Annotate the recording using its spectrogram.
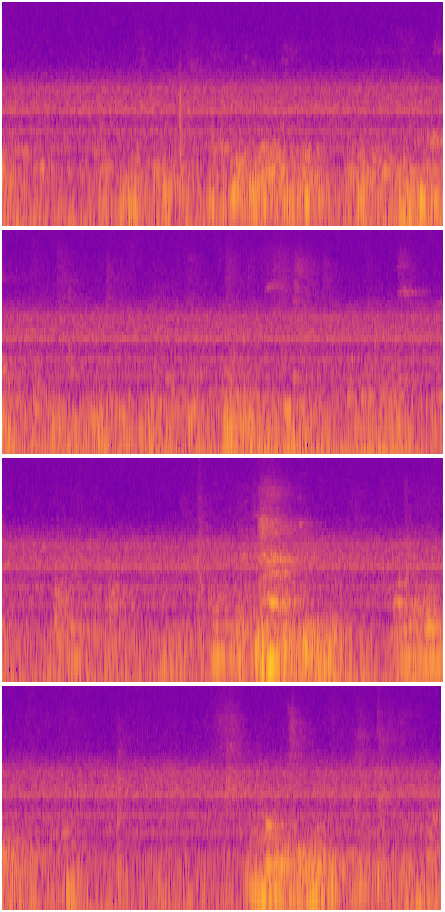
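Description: Several adults talk quietly in the background.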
